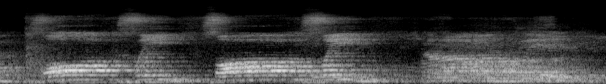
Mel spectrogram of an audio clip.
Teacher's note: Pangkal lidahnya naik ke atas sehingga hurufnya menjadi lebih tebal.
